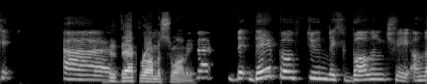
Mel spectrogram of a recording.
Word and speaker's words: Vivek Ramaswamy: So, And Elon and how do you pronounce it? Vivek Ramaswamy.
